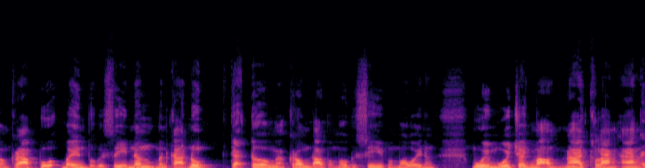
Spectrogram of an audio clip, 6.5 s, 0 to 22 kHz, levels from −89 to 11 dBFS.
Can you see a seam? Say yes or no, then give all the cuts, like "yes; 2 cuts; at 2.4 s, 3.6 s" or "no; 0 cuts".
yes; 1 cut; at 2.2 s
